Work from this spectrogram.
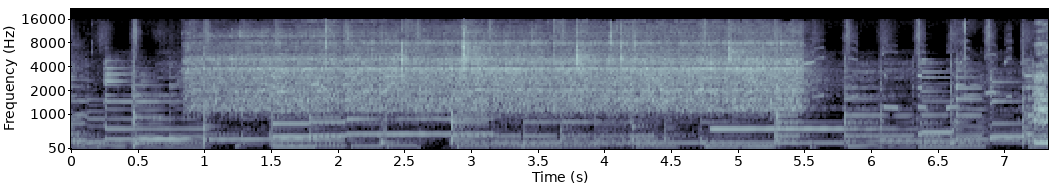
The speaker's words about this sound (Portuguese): E o barulho das águas do riacho.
